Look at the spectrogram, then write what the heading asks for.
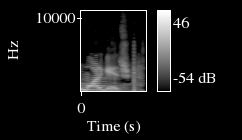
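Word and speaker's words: mortgage: तरीके से लिखने हैं फिर हम बोलते हैं मैच क्या बोलते हैं मैच लेकिन हम मैच से तो नहीं बोलते हैं क्या बोलते हैं मैं जिसमें 30 साइलेंट हो जाता है पर लिखने क्या है एम ए टी सी हा बोलते क्या है मैच ठीक है टी क्या होगा साइलेंट होगा फिर हम बोलते हैं मॉर्टगेज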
